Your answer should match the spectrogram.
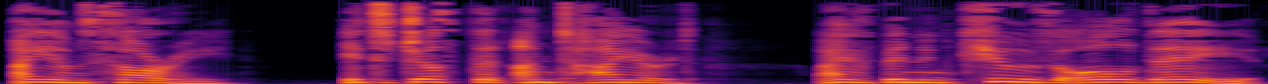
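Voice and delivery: tired and frustrated, then sheepishly sorry; young woman, weary. Acted. Isabel apologizing to her niece, lightly voiced and weary.

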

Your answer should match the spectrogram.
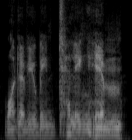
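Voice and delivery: suspicious centaur growl; menacing, deep-pitched demand; low growl. A narrator's reading. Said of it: "growled Bane".

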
